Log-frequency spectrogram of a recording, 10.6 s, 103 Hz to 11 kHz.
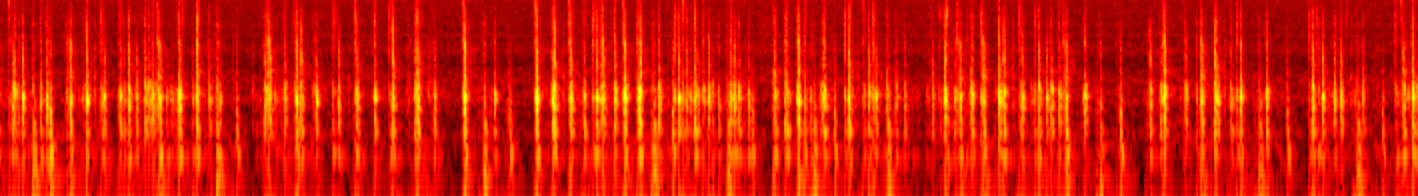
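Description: Both hands with long nails type continuously on a compact green mechanical keyboard with rounded white and green plastic keycaps. The result is a rapid, steady patter of short, crisp clacks centered around 1 kHz, broken by brief pauses between bursts.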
